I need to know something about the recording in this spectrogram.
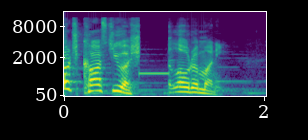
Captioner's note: beep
